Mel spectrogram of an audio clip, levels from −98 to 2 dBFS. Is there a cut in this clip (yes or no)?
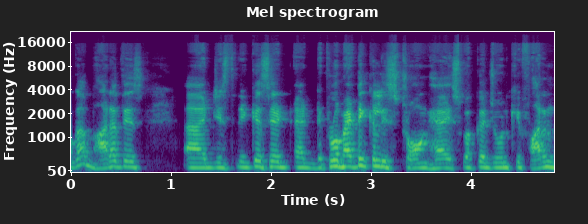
no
